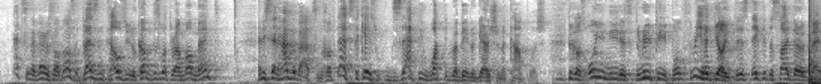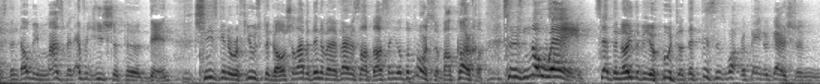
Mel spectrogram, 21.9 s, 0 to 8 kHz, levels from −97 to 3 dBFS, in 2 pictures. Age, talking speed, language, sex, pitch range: 50-69, 230 wpm, English, male, 160-255 Hz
